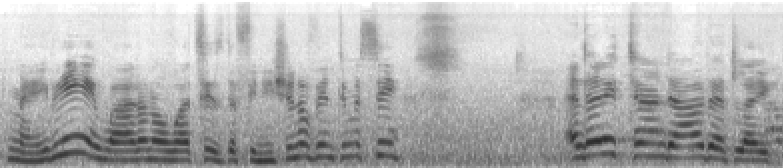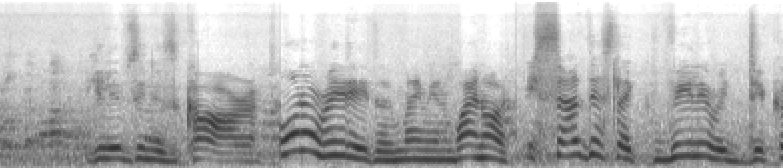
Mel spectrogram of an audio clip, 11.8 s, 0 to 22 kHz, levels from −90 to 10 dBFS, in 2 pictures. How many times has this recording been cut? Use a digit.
2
